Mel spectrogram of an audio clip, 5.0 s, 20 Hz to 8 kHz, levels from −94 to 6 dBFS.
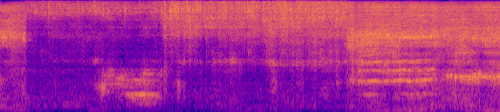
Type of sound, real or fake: fake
